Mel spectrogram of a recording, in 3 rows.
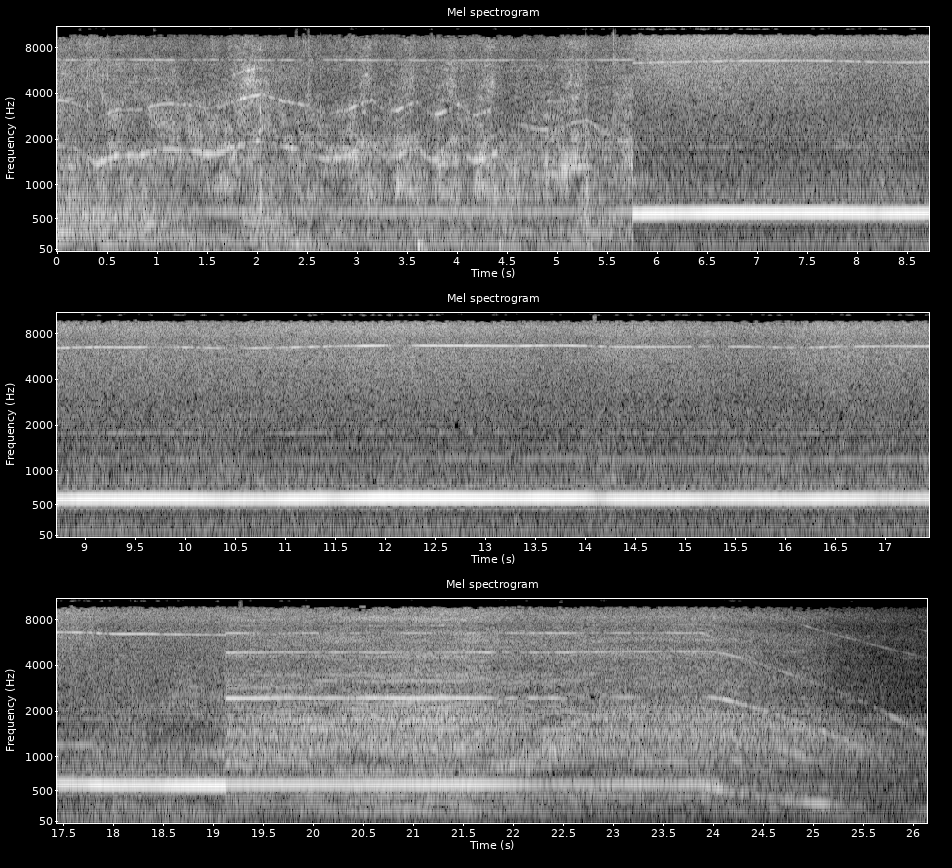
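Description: Dyson DC07 Animal upright vacuum cleaner running. Its pitch wavers while the hose's turbo brush tool sucks up cornflakes from carpet, then it holds a steady whine. Near the end the motor is switched off and the whine falls away as it spins down.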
